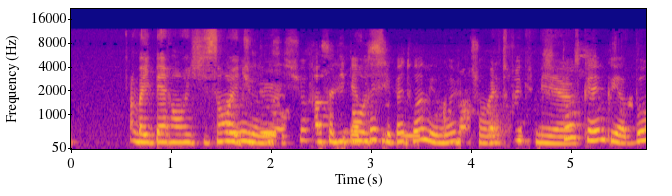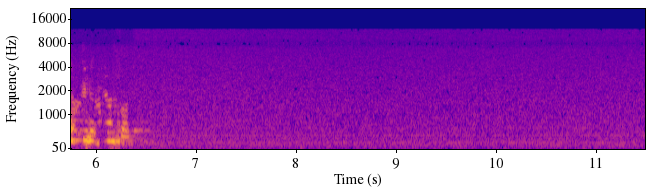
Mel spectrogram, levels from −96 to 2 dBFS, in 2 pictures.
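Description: From 1.9 to 2.8 s the speech dips by about 10 dB, then from 3.14 to 4.47 s and 5.34 to 6.37 s it is turned down by up to about 30 dB. This is speech suppressed in double talk, likely an echo canceller turning down the talker while the far side also spoke. An echo leak appears across this span: a delayed copy of the voice, 314 ms behind, appears at 2.0 to 2.04 s (only about 5 dB below the speech), 3.68 to 4.01 s, 5.09 to 5.19 s and 5.78 to 6.47 s (about 20 to 30 dB down). It is likely loudspeaker pickup the canceller failed to remove.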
